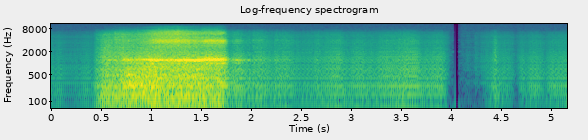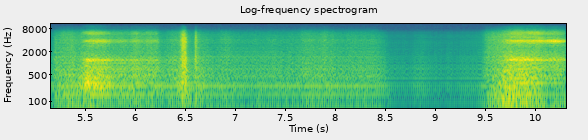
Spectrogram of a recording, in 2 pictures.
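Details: Snoring sound-effect recording: slow, harsh, noisy breaths about 14 a minute, loud on inhalation with quieter exhalations, heavy snoring.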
